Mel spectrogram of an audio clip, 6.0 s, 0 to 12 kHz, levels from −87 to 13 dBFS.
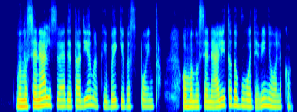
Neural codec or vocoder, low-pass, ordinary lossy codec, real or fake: autoencoder, 48 kHz, 32 numbers a frame, DAC-VAE, trained on Japanese speech; 10.8 kHz; Opus, 16 kbps; fake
